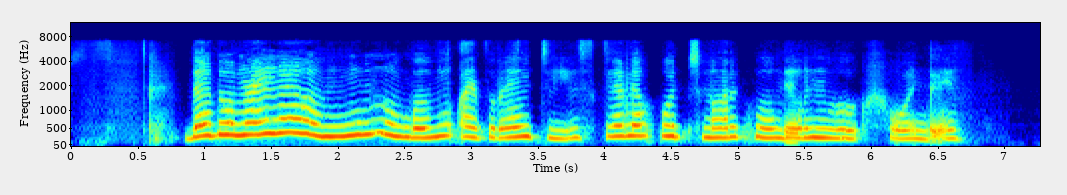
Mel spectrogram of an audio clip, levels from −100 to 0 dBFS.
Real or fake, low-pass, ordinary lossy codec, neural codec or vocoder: fake; 7.2 kHz; MP3, 64 kbps; codec, 16 kHz, 0.5 kbps, FreqCodec, larger model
